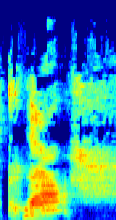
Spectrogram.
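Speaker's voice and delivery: sudden dramatic crash. Acted. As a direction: bang it out.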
